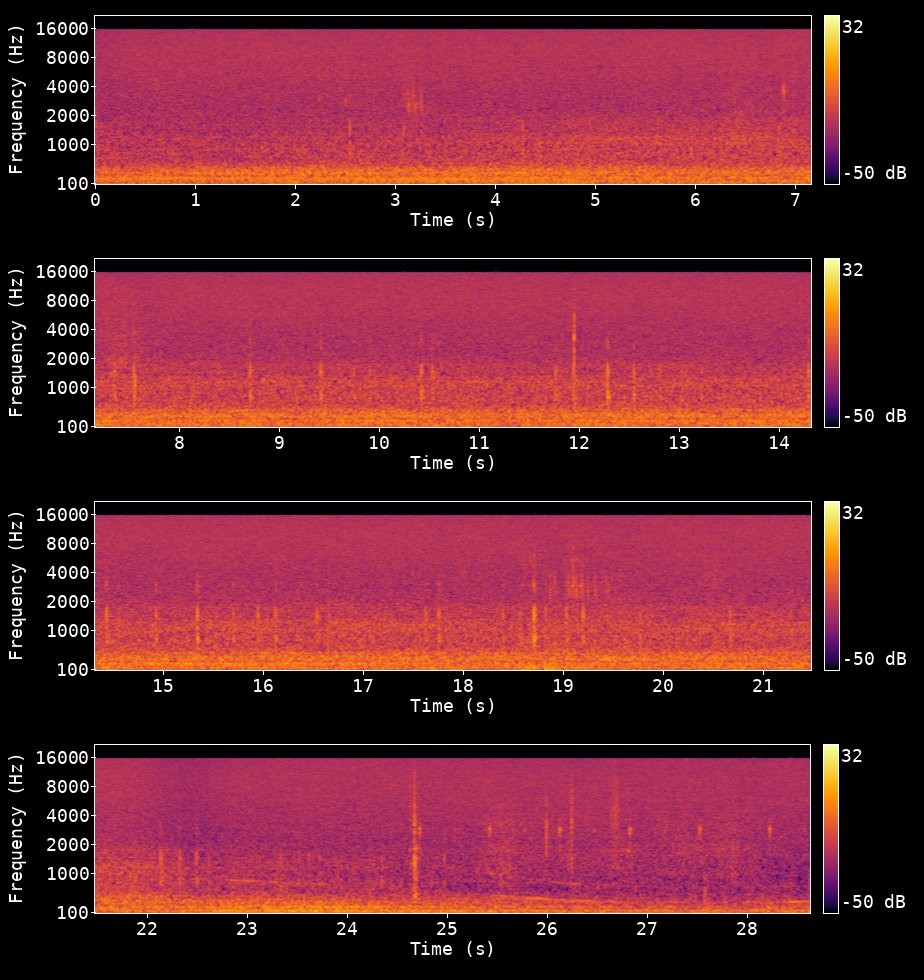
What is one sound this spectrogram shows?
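Tyres rumble on the road surface.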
